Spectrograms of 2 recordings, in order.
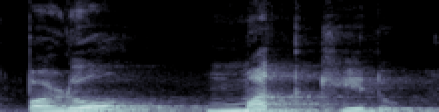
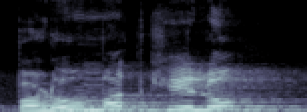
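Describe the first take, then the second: First: पढ़ो alone, a clear pause, then मत खेलो together; pause after पढ़ो. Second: पढ़ो मत run together and louder, then Khelo; pause after मत. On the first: Teacher ordering study and forbidding play, pause after पढ़ो. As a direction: break after पढ़ो, slow and deliberate. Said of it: "पढ़ने के लिए कहा जा रहा है आपको और खेलने के लिए मना". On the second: Teacher forbidding study and allowing play, पढ़ो मत joined. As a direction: join मत onto पढ़ो, break before Khelo. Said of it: "पढ़ाई नहीं करनी है आपको, खेलना है". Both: Shown as a demonstration.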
